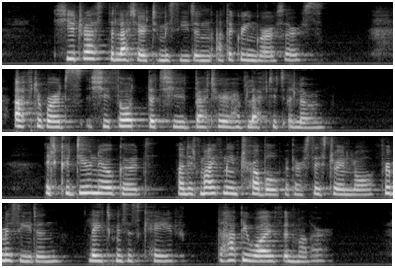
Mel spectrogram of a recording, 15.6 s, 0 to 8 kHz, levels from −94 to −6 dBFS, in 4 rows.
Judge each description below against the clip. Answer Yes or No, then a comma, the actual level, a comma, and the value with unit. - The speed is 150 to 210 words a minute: Yes, average, 180 wpm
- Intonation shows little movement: Yes, narrow, 2.3 semitones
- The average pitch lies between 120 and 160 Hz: No, very high, 260 Hz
